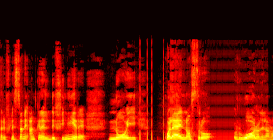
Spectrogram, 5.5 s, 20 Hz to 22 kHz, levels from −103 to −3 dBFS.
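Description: From 2.79 s to 3.28 s there are GSM signalling bursts. A 2G phone close to the recording chain is exchanging short groups of radio bursts with the network, as it does before a call or text comes in, and the audio circuitry rectifies those radio pulses into audible sound. The result is a galloping dit-dit-dit of brief 217 Hz buzzes, sitting around 10 dB below the speech.

About a tenth of a second later, from 3.41 s to 5.37 s, GSM phone buzz takes over as the phone moves into an active call. It now transmits a burst 217 times a second without a break, and rectification of that steady pulse train produces a hard, raspy buzz at 217 Hz, rich in harmonics and unrelated to the speech. It holds nearly steady at about 24 dB below the speech until it stops.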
